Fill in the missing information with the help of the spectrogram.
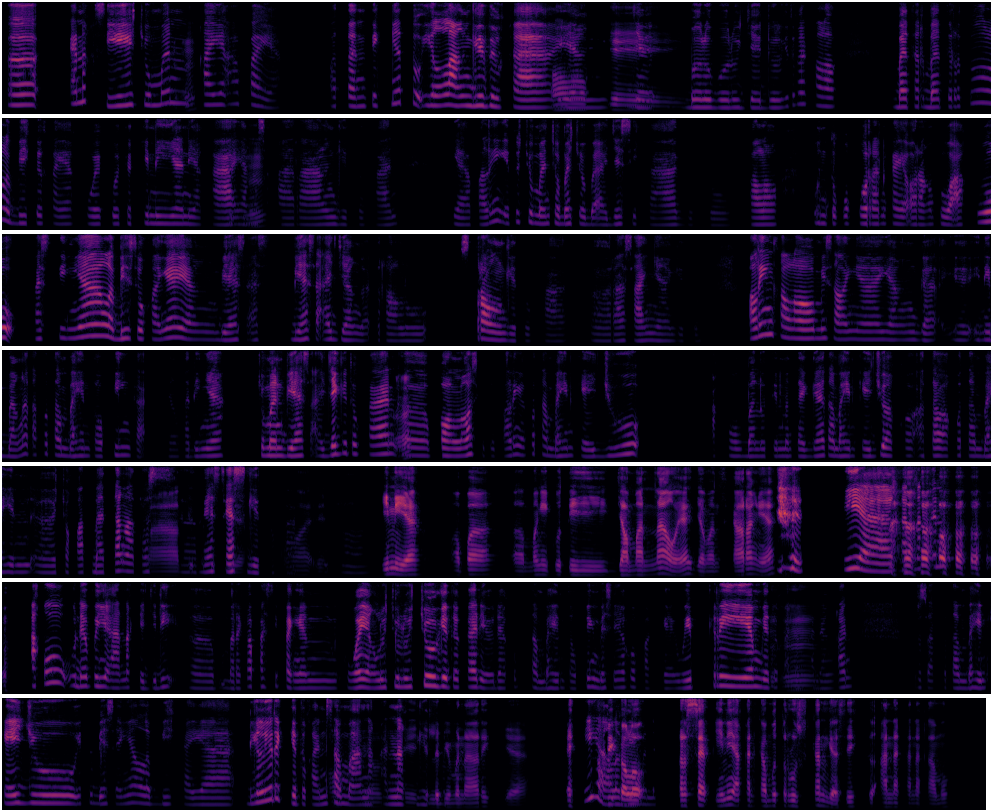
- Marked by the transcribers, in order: in English: "butter-butter"; in English: "strong"; in English: "now"; laugh; in English: "whipped cream"
- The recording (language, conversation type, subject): Indonesian, podcast, Ada resep warisan keluarga yang pernah kamu pelajari?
